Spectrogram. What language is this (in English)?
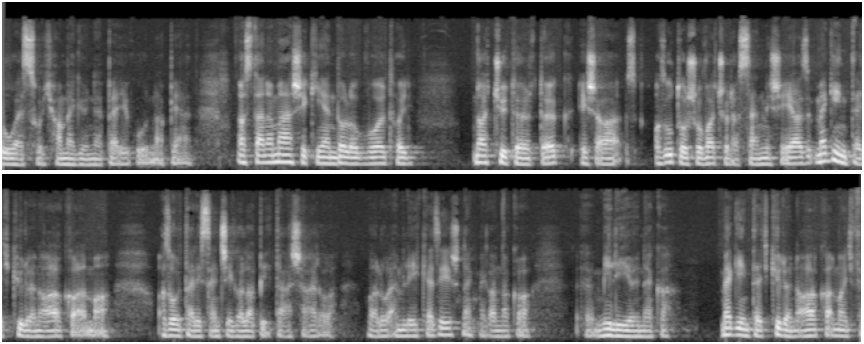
Hungarian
